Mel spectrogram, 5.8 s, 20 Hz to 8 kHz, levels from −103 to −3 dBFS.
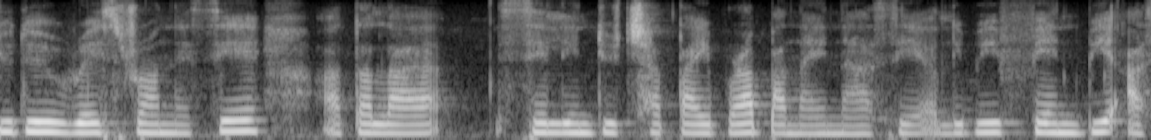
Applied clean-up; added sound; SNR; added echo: none; none; none; none.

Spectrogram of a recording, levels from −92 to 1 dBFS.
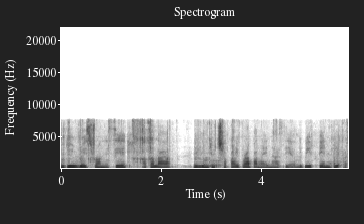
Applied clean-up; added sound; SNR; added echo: neural mask model RNNoise.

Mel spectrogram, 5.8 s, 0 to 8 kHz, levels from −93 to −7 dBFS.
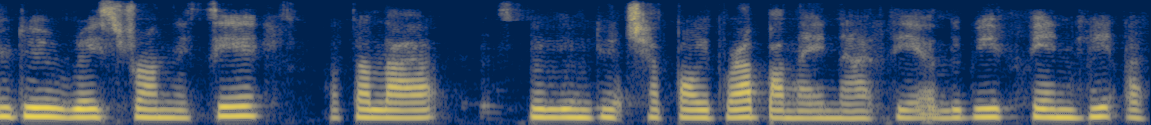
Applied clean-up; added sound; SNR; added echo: neural mask model DeepFilterNet 3.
